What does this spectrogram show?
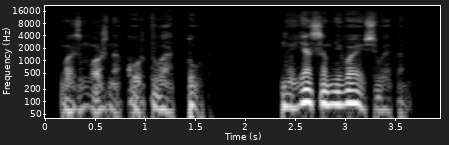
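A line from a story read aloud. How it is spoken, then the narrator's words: Whisper right into ear. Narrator (Russian): прошептал он Розе в самое ухо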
